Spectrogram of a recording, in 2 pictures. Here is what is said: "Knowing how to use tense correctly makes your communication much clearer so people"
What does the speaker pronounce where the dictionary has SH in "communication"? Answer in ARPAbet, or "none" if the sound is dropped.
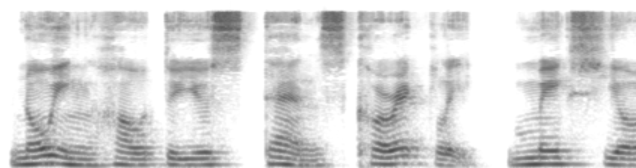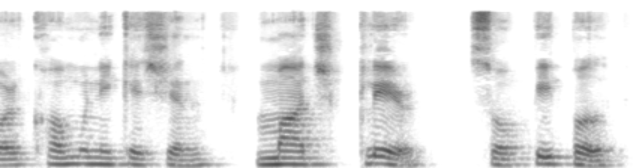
SH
